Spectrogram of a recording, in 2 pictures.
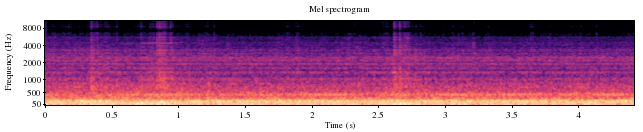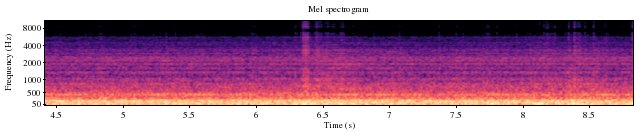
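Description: Airliner cabin noise while the jet taxis: a steady low rumble from the engines and the rolling airframe, with a faint steady hum and a few faint knocks.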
